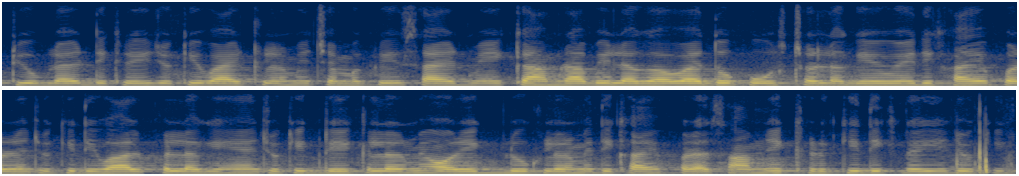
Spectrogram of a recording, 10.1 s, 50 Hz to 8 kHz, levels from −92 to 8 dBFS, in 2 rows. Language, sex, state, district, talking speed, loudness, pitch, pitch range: Hindi, female, Chhattisgarh, Sukma, 330 wpm, -19 LUFS, 185 Hz, 180-190 Hz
